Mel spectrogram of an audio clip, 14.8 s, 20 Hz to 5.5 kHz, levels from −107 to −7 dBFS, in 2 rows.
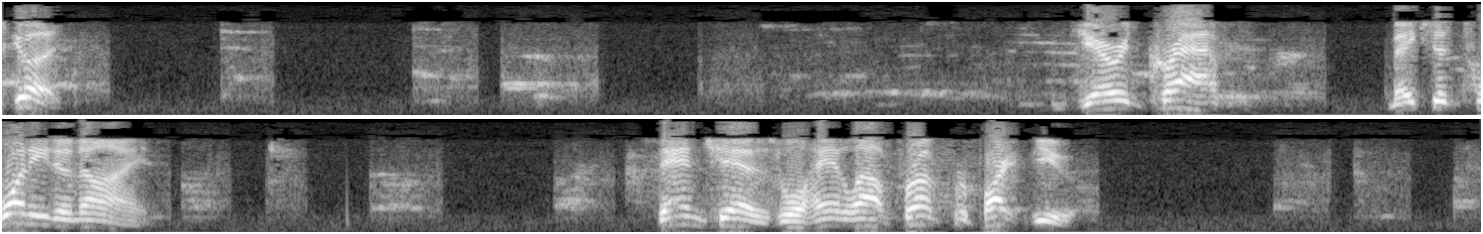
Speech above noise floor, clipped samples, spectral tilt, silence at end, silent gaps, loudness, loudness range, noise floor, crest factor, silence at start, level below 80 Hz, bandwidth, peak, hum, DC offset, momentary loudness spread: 54 dB; under 0.1%; -5 dB/octave; 2.05 s; none; -14 LUFS; 7 LU; -67 dBFS; 16 dB; 0 s; -60 dBFS; 5.4 kHz; -2 dBFS; none; under 0.1%; 23 LU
